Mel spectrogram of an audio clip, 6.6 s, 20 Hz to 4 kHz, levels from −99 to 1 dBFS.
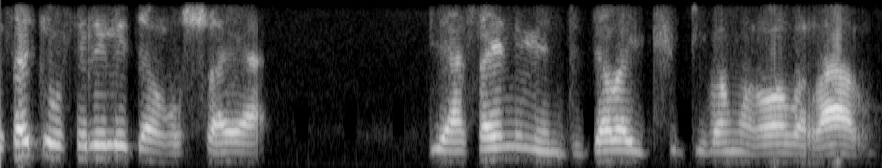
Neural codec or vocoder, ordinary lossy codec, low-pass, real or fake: none; none; 3.6 kHz; real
